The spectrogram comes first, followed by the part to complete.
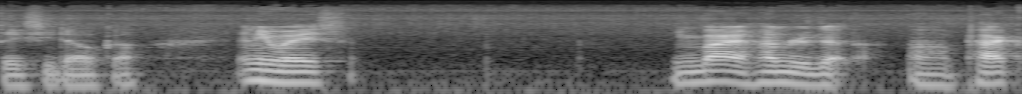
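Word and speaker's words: ACDelco: CDL code AC Delco thanks pronounced AC Delco anyways by a hundred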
